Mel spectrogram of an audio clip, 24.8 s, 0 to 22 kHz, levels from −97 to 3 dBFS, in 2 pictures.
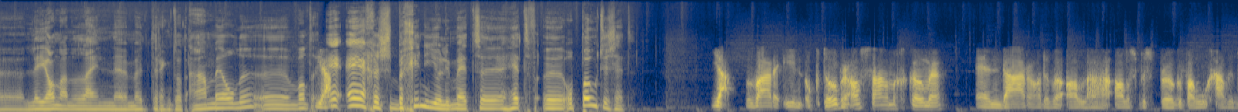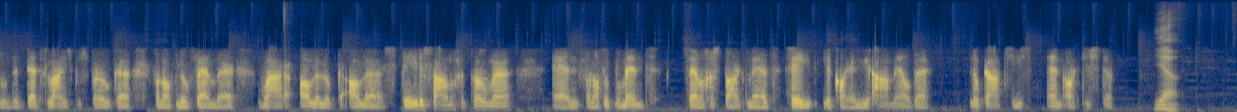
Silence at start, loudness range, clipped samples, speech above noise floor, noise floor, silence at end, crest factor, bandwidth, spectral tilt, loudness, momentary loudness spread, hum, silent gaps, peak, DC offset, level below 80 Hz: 0 s; 4 LU; under 0.1%; 37 dB; -55 dBFS; 0.6 s; 18 dB; over 20 kHz; -4.5 dB/octave; -18 LUFS; 10 LU; none; none; 0 dBFS; under 0.1%; -50 dBFS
